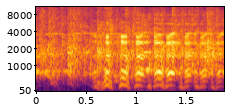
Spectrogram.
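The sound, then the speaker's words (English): A person imitates applause and cheering with their voice to announce comedian Jordan Gray's entrance, producing a quick, rhythmic run of rising and falling whooping sounds over a hissy, clapping-like wash, lasting about two seconds. “I'll do some applause so I can come out.”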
